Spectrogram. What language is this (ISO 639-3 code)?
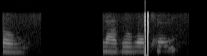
brx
